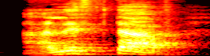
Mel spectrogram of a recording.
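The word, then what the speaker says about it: Aleph Tav: Número uno, Aleph Taf hace referencia a la Torá, a la palabra.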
